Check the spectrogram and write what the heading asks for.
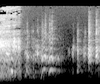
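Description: A girl's loud, excited scream at the start, followed by a few short high cries that die away, heard over a phone video call.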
